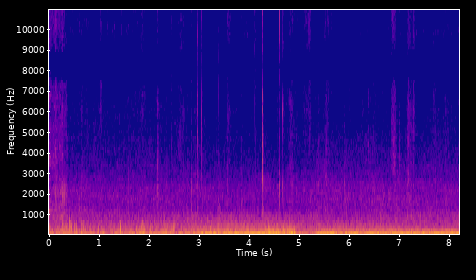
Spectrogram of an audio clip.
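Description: Wind buffeting the phone's microphone outdoors: an uneven low rumble that grows stronger about three seconds in, over a faint steady low hum.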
